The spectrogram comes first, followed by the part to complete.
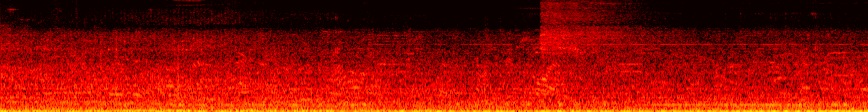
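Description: Busy city street ambience: road traffic running past with passersby talking. About five seconds in, a sudden hiss of air cuts in and fades away.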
